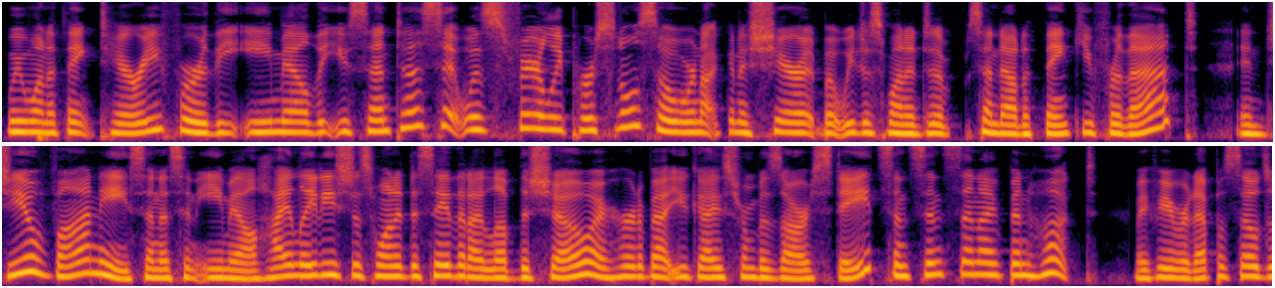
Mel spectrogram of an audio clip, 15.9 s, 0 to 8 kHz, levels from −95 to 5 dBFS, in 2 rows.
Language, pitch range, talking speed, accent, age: English, 180-230 Hz, 260 wpm, American, 30-49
